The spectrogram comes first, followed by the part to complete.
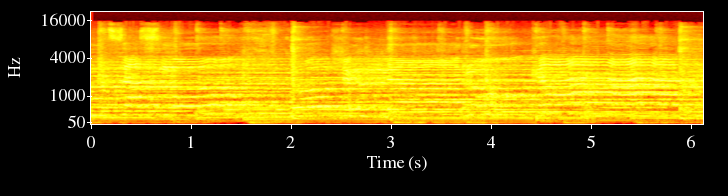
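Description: A girl singing a song into a handheld microphone over instrumental accompaniment, her voice holding long, wavering notes.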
